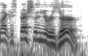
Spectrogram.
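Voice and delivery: ordinary talk, nothing marked

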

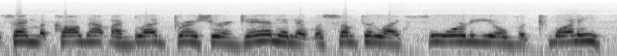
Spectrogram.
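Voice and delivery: ordinary delivery

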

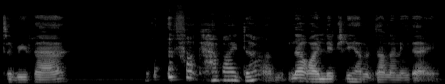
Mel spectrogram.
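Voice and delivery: usual speaking voice

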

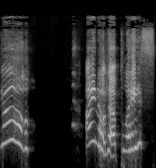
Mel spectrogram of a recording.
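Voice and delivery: high, drawn-out realization; amazed recognition. Retold or imitated. Recognizing the Target they used to work by, amazed recognition.

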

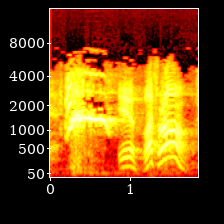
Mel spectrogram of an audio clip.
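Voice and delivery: sudden high alarmed cry; startled shout. Acted. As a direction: jump at the scream and call out. Uncle startled by her scream.

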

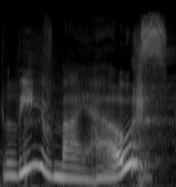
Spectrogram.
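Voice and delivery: drawn-out mock demand; mock dismissal. Homebody playfully sending guests away once it's dark, drawn-out dismissal. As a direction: stretch every word out like a comic order.

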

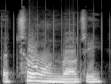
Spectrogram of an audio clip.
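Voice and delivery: ordinary talk, nothing marked

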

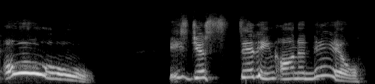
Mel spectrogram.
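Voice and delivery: drawn out in a high mock old-timer voice; old man voice. Old man's punchline in story.

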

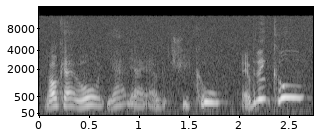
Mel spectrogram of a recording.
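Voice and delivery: high, soft laid-back voice; breezy, no-problem tone; mock easygoing reply. Preacher imagining himself being relaxed if she were the wife, high and soft.

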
